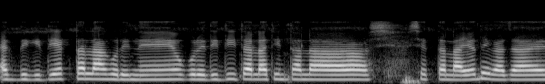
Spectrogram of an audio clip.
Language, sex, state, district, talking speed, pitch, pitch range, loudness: Chakma, female, Tripura, Dhalai, 120 wpm, 230 Hz, 225-235 Hz, -15 LUFS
